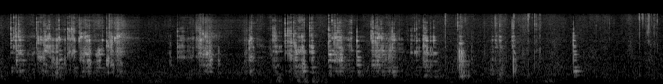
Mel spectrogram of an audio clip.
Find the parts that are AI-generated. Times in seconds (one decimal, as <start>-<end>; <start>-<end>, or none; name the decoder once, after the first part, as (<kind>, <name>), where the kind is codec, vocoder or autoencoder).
0.7-1.4 (autoencoder, DAC-VAE); 1.9-2.5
